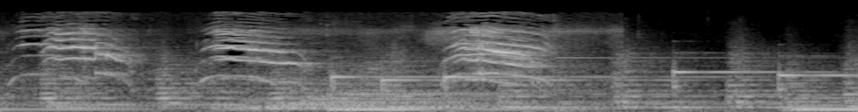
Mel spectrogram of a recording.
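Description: Young kitten mewing three times, high-pitched calls that rise and fall, over background music.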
